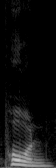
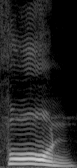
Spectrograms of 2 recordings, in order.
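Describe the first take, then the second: First: It starts with an aspirated p sound. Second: It starts with a lip-teeth f sound. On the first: The speaker calls it wrong. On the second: The speaker calls it right.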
